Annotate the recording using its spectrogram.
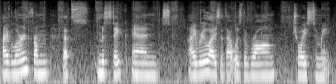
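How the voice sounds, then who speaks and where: A woman's voice: lowish voice, level tone, takes it slowly, creaky, a little hiss or hum, rough recording. A woman doing a casual, intuitive tarot reading, thinking aloud as she talks directly to the listener. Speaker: tarot reader, channel host.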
